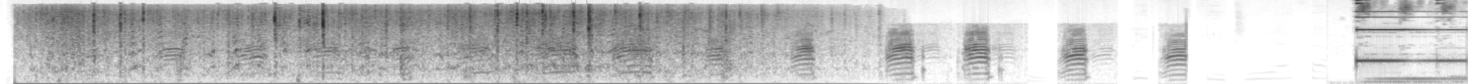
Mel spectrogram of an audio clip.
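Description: A noisy flock of ducks quacks together for about four seconds, then four single loud quacks follow in a row, and a brief bright chime sounds at the end, in the children's picture-book story 'The Flying Duck' (会飞的鸭子).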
